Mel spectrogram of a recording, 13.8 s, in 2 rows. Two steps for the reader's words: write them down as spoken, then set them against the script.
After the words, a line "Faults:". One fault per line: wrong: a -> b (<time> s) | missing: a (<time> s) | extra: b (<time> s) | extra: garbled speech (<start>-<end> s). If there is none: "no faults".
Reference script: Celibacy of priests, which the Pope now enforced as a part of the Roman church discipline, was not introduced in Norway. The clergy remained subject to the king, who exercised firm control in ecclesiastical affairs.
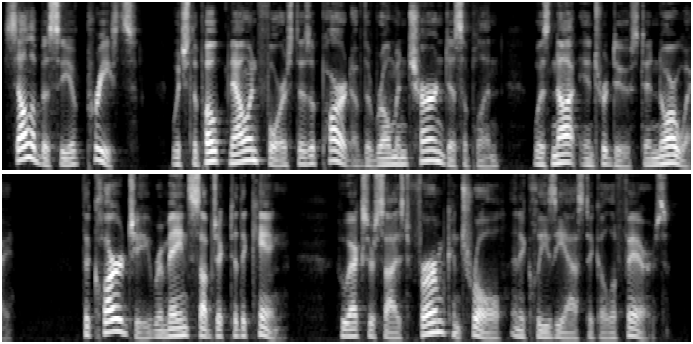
Celibacy of priests, which the Pope now enforced as a part of the Roman churn discipline, was not introduced in Norway. The clergy remained subject to the king, who exercised firm control in ecclesiastical affairs.
Faults:
wrong: church -> churn (4.1 s)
